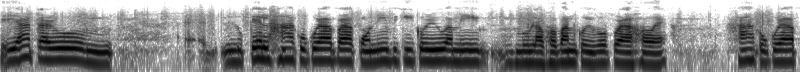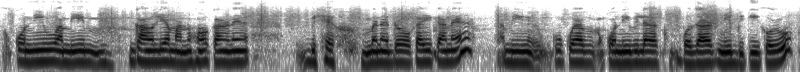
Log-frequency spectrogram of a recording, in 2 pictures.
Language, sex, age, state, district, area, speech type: Assamese, female, 60+, Assam, Dibrugarh, rural, spontaneous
